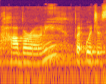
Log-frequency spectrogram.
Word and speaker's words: Gaborone: capital, which is called Gaborone, but which is spelled Gaborone. I'll point it out on the map, but the G's in Setswana are actually H's.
